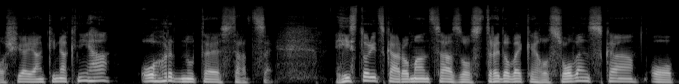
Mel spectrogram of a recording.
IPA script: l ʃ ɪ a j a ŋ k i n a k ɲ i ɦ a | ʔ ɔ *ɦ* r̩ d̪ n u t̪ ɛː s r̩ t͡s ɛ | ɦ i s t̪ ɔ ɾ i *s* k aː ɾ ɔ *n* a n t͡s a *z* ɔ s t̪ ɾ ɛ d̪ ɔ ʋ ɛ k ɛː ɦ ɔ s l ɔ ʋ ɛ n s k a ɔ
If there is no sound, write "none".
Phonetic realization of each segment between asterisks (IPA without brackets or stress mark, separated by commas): ɦ, t͡s, m, z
